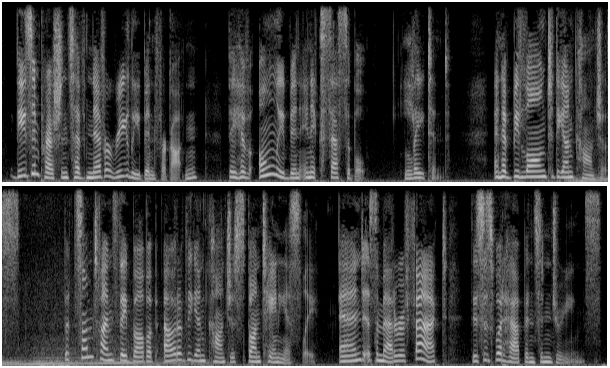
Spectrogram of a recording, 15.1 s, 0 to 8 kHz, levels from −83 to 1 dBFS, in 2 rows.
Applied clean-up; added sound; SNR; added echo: none; Vehicle; 9 dB; none.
